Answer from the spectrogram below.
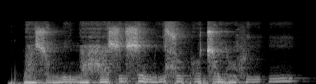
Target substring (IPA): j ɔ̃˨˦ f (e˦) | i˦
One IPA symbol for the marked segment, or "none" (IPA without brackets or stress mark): i˦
